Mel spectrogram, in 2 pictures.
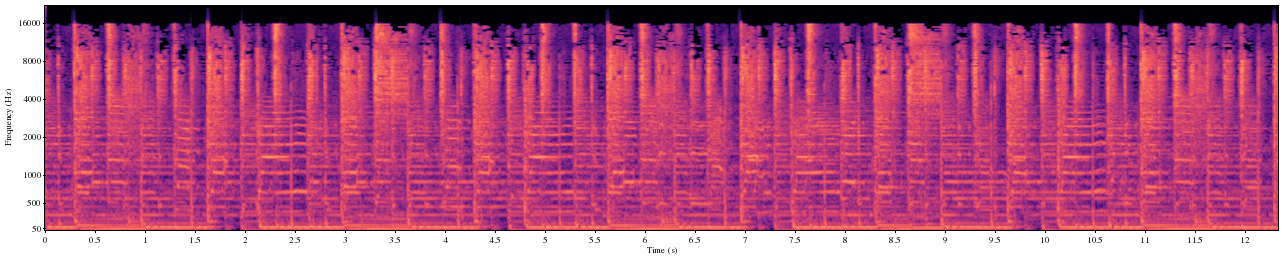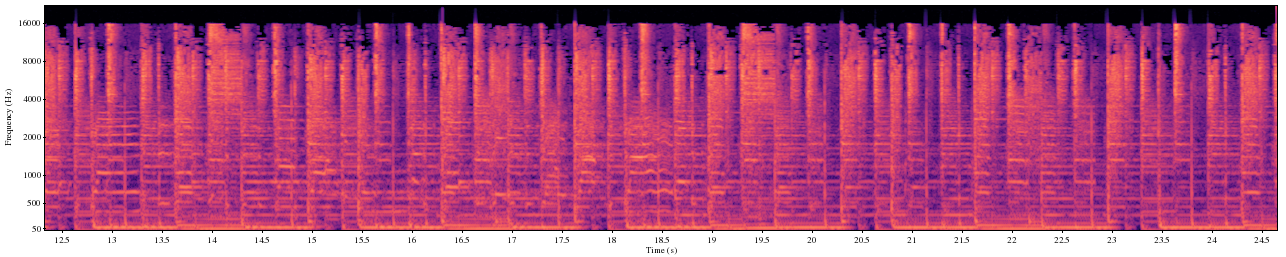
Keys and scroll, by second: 1.1 g.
